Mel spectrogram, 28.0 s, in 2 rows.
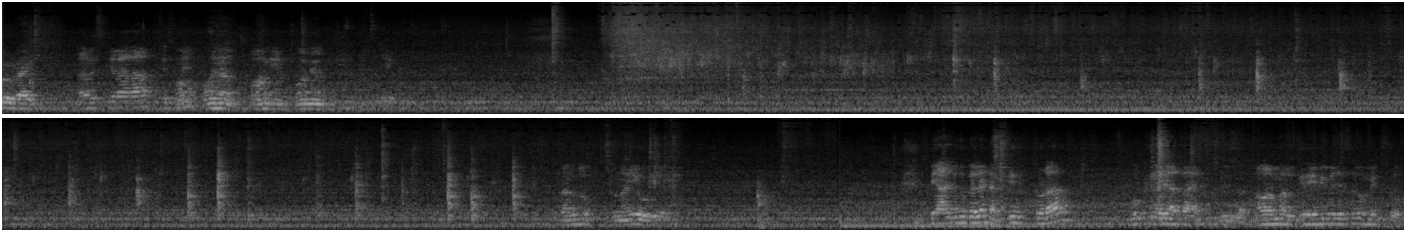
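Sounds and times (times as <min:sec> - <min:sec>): onion sizzling in hot oil: 0:06.0 - 0:19.9.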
